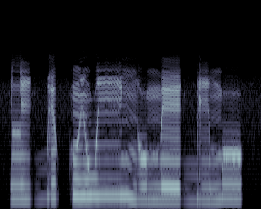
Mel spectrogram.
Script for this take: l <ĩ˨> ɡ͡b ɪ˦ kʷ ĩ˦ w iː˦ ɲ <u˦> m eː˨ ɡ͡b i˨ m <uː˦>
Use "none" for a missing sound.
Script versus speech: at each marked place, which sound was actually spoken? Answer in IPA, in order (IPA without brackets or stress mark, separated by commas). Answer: i˨, u˨, u˦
